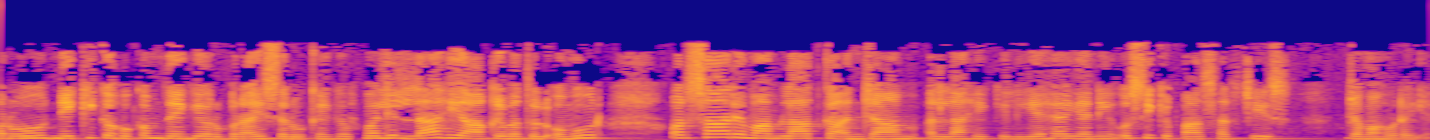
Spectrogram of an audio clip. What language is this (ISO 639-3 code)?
urd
